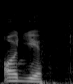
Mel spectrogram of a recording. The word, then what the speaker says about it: ogive: Nah, diagram yang seperti itu dia disebut sebagai ogive ya, tulisannya ogive ya, tapi bacanya ogive.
